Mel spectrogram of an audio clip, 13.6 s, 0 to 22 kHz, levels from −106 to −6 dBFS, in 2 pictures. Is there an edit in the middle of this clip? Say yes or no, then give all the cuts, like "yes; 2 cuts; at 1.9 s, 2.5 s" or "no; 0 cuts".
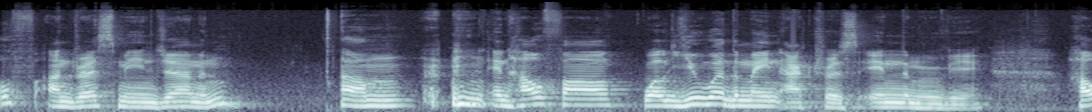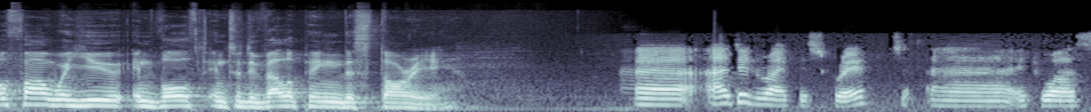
yes; 1 cut; at 9.2 s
